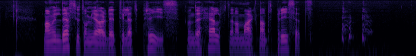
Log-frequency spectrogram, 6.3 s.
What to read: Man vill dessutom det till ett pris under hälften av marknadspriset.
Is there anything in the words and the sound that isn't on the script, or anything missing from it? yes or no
yes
